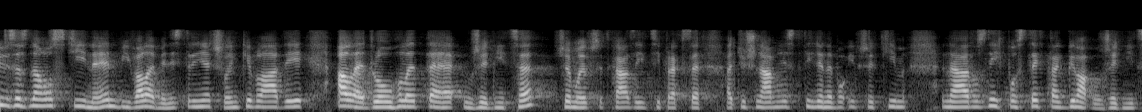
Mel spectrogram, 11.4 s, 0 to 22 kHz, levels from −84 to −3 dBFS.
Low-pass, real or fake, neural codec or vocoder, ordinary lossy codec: 7.2 kHz; fake; codec, 16 kHz, 0.7 kbps, FocalCodec; AAC, 32 kbps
